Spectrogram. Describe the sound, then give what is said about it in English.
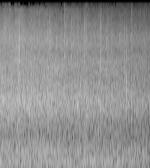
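A church audience claps together in dense, steady applause of praise, a continuous crackling wash of many hands that holds an even, fairly loud level throughout, with no voices over it. “Give the Lord another bigger clap of praise in the name of Jesus Christ.”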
